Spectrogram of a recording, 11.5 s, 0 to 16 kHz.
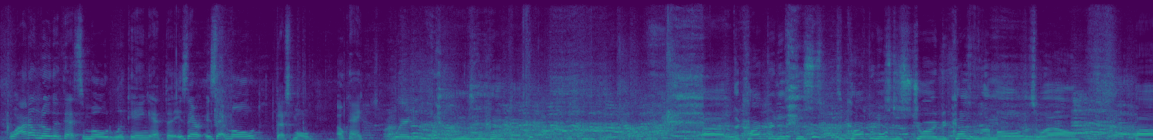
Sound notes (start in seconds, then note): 3.8 laughter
